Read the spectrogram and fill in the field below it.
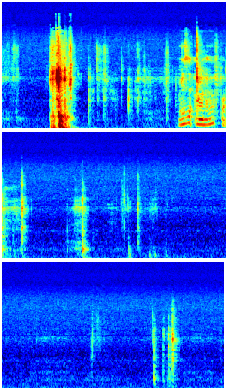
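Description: A plastic bottle cap clicks and snaps.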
